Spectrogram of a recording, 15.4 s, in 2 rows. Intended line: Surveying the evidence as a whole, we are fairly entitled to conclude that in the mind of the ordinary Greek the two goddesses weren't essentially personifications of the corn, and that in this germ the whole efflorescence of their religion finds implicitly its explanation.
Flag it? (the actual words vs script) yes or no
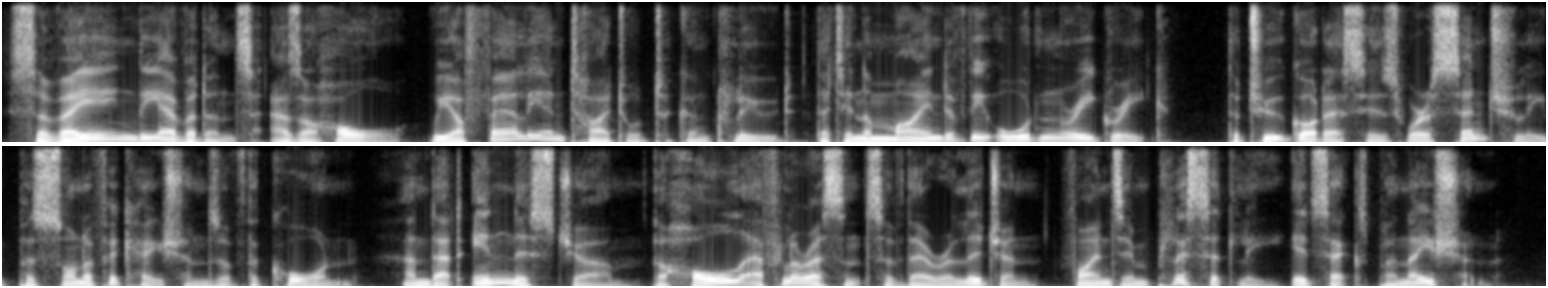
yes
